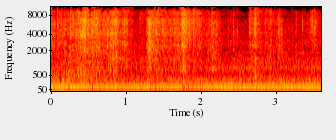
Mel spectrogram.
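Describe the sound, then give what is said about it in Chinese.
Dried tofu skin crushed inside a plastic bag by pressing on it with an object, a steady, dense crackling and crinkling that runs without break over a low, constant hum. “这是豆皮，我会把它打碎，打一个这个 塑胶袋，然后把它放到里面。那你就这样把它压，我是随便拿一个东西把它压压碎。”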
